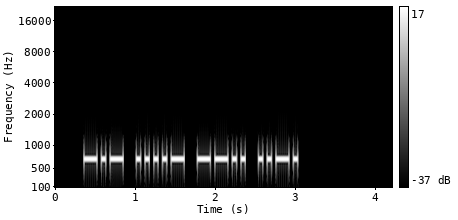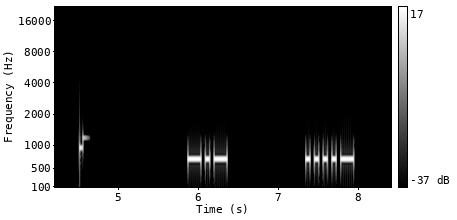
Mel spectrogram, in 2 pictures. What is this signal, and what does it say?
Morse code, heard as a keyed tone, about 22 wpm, spaced as for 15 wpm, 700 Hz. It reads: K4ZF K4
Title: USA Call Signs - 4 Characters - 6x Character Spacing - 22wpm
